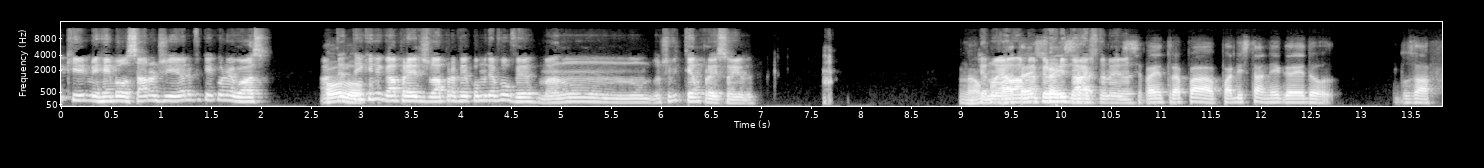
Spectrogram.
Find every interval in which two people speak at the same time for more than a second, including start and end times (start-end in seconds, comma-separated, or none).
9.1-10.8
